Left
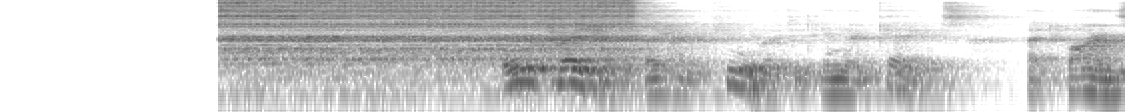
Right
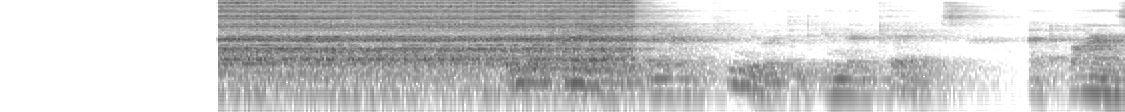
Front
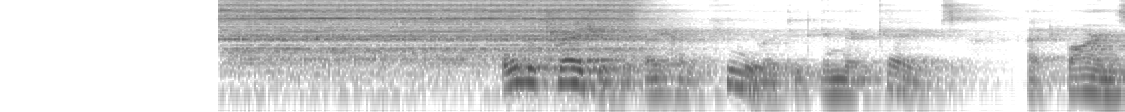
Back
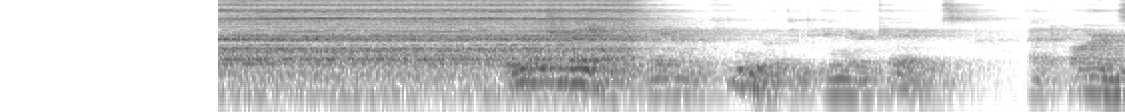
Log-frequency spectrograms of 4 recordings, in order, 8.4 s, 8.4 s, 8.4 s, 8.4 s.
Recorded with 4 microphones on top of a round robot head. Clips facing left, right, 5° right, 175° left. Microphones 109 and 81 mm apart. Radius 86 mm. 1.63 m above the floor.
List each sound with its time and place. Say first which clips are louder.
1.6 s sawing: right 6 dB, back 5 dB; 125° right, 0.7 m
3.8 s a man speaking: left 1 dB, front 4 dB; 30° left, 1.8 m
